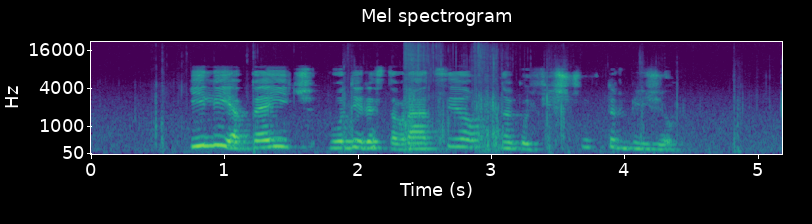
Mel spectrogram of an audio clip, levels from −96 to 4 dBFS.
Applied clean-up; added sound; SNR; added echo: none; Walk, footsteps; 18 dB; none.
